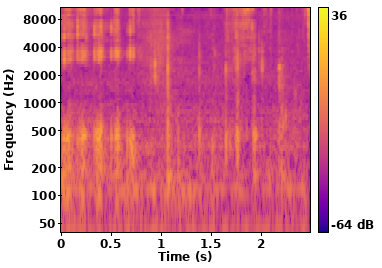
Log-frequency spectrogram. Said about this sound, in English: excuse me, I'm drinking water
